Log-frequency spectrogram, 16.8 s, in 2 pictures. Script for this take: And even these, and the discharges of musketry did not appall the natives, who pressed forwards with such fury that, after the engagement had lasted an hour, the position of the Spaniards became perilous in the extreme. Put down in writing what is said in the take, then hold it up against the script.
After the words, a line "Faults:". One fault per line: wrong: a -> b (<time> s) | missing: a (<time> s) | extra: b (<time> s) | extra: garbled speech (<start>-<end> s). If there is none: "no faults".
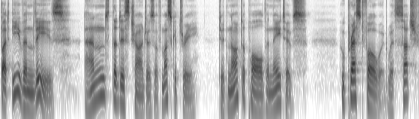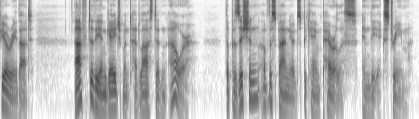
But even these, and the discharges of musketry did not appall the natives, who pressed forward with such fury that, after the engagement had lasted an hour, the position of the Spaniards became perilous in the extreme.
Faults:
wrong: And -> But (0.0 s)
wrong: forwards -> forward (7.3 s)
